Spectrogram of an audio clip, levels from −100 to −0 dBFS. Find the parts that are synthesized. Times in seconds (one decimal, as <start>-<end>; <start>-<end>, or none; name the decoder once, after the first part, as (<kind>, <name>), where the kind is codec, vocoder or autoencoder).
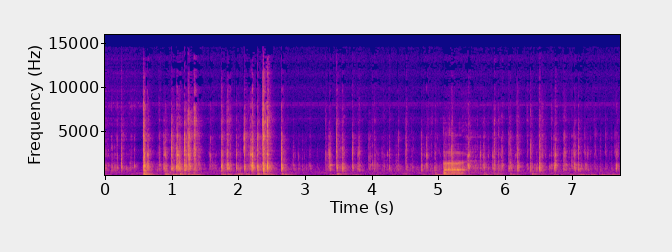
0.0-0.6 (codec, SNAC)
